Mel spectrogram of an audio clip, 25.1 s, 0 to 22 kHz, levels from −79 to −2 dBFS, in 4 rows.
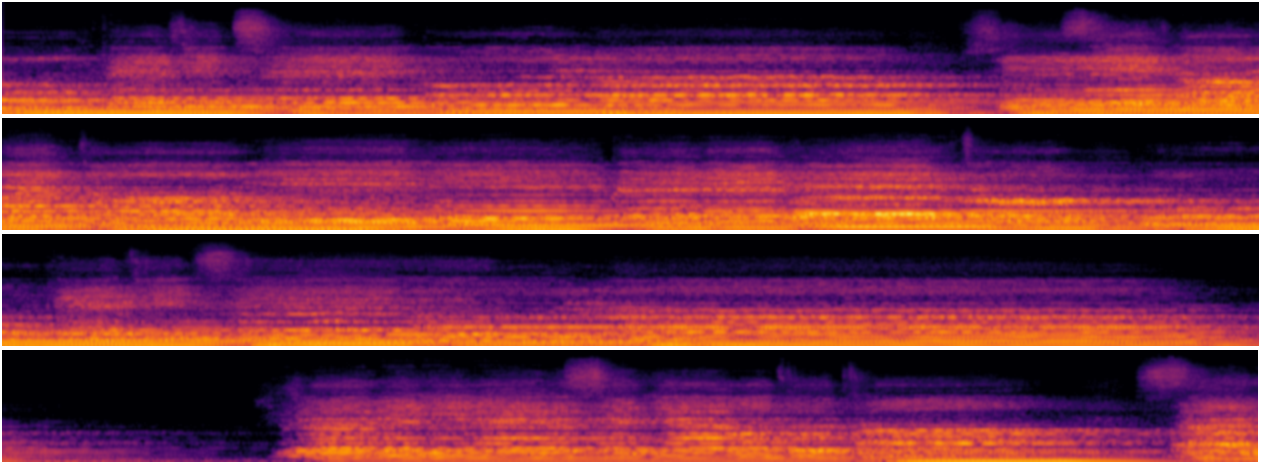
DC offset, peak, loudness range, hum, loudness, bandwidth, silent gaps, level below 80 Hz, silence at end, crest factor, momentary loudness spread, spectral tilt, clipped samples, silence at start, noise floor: under 0.1%; -2 dBFS; 7 LU; none; -20 LUFS; 14.5 kHz; none; -30 dBFS; 0 s; 18 dB; 6 LU; -7 dB/octave; under 0.1%; 0 s; -50 dBFS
